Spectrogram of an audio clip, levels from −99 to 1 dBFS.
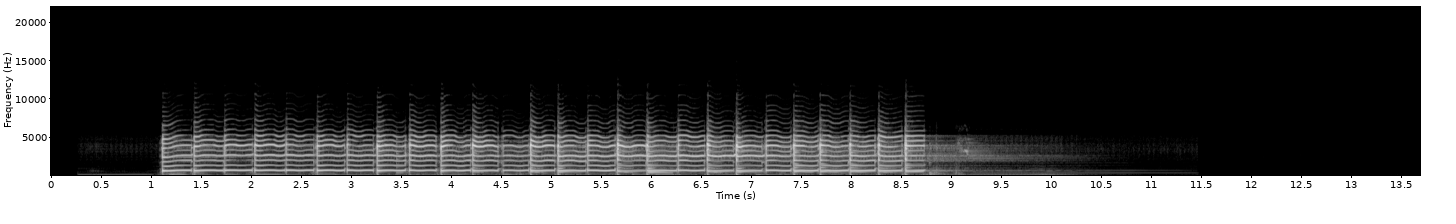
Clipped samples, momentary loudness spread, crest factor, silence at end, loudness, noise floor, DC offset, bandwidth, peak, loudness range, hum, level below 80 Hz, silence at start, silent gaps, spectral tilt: under 0.1%; 4 LU; 24 dB; 4.55 s; -19 LUFS; under -90 dBFS; under 0.1%; 8.6 kHz; 0 dBFS; 6 LU; none; -60 dBFS; 1.1 s; none; -1 dB/octave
